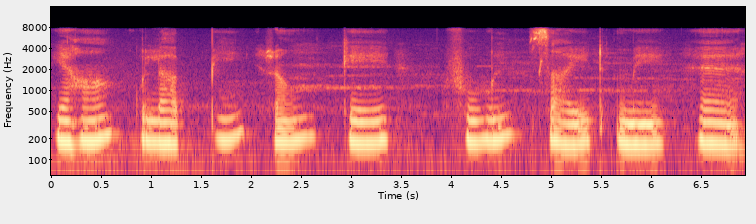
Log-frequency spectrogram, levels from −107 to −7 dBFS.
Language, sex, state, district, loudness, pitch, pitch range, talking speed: Hindi, female, Rajasthan, Jaipur, -17 LUFS, 185 Hz, 170-195 Hz, 70 wpm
